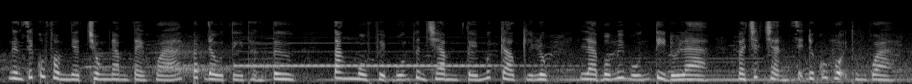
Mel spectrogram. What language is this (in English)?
Vietnamese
